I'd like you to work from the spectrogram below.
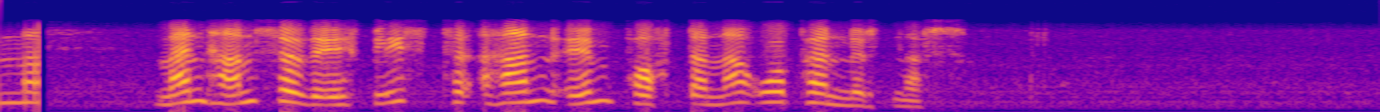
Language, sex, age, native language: Icelandic, female, 50-59, Icelandic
